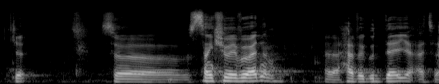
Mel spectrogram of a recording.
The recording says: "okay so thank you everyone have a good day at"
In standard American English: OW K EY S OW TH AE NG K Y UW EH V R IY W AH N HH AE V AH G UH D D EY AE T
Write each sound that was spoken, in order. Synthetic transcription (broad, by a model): OW K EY S OW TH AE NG K Y UW EH V R IY W AH N HH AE V AH G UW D D EY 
